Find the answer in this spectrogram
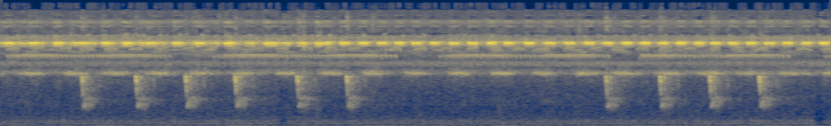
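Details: Large-tailed nightjar (Caprimulgus macrurus), the burung tukang whose night calls are likened to a carpenter at work: a run of five falling chonk notes, a pause, then four more at the same steady pace, with insects buzzing continuously.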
